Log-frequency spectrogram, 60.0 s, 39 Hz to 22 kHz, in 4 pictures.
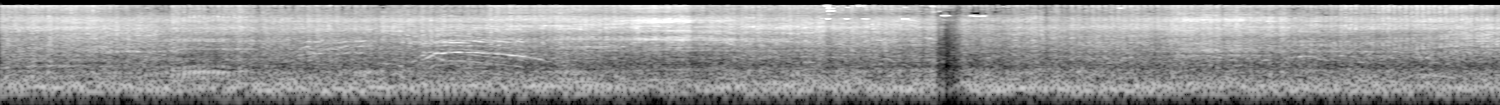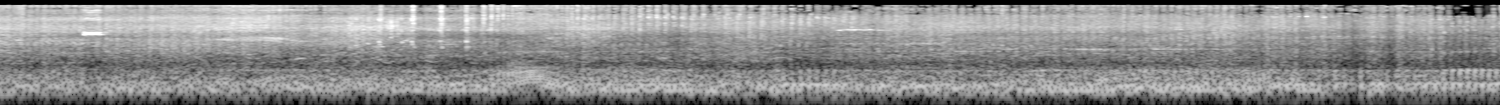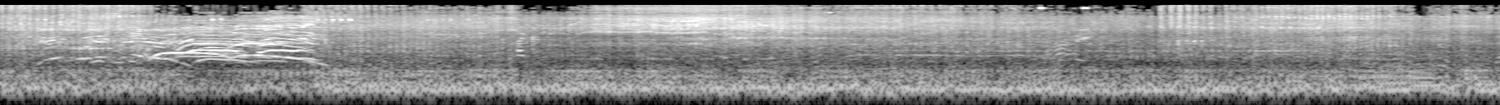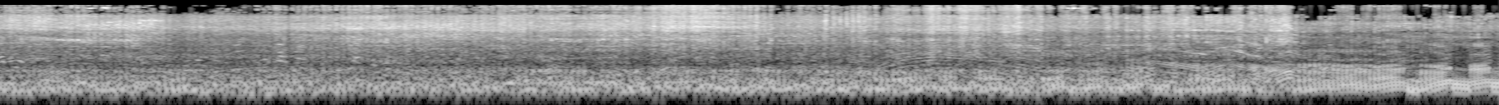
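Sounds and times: motorcycle engines running: 0.0s - 59.9s
people talking: 2.8s - 5.6s, 30.3s - 33.4s, 37.3s - 41.2s, 44.3s - 45.3s, 56.6s - 58.0s.

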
